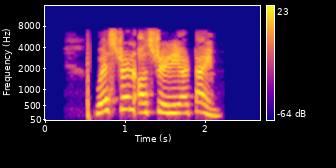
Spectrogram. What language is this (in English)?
Urdu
